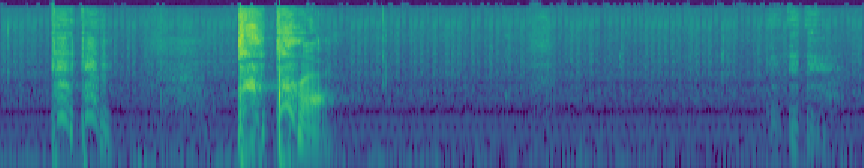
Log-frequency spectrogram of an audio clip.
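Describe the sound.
Coughing and throat clearing from a tickle in the throat: a couple of short coughs, then a louder cluster of coughs and throat clearing, and a faint one near the end, over a low steady hum.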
